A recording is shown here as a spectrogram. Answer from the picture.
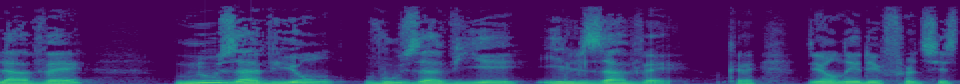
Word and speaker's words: ils avaient: And then you saw probably that we've got also here A-V-A-I-E-N-T, but then you pronounce it avait.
